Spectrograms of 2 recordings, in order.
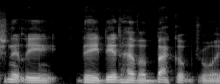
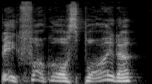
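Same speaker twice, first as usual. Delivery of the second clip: very high, exaggerated, put-on Australian accent; 9 semitones higher than usual. Recapping an episode, repeating a phrase in an australian accent. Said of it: "That's my Australian accent".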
